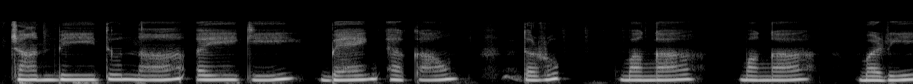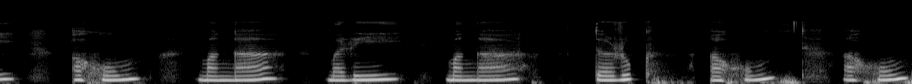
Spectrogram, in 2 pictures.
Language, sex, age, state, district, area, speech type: Manipuri, female, 18-30, Manipur, Kangpokpi, urban, read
